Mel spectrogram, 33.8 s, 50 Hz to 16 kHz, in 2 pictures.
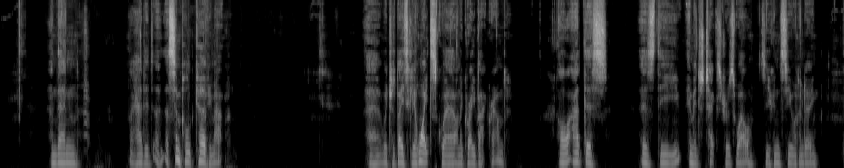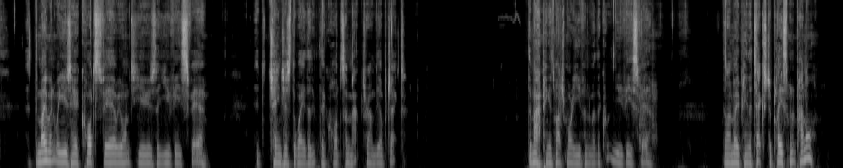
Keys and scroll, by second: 21.5 a, 26.0 a.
